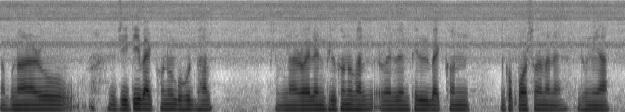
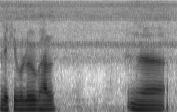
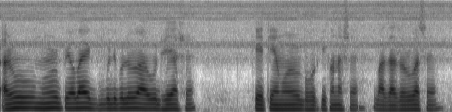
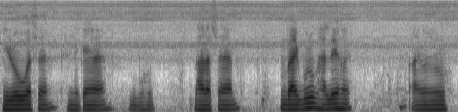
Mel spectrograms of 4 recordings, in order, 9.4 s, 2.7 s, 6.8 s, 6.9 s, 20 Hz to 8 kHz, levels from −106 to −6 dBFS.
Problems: constant background noise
